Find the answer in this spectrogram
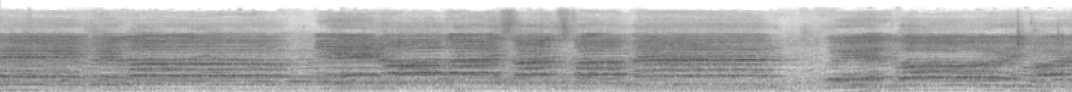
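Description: Children's choir singing together into microphones, in long held phrases with a short break about eight seconds in.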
